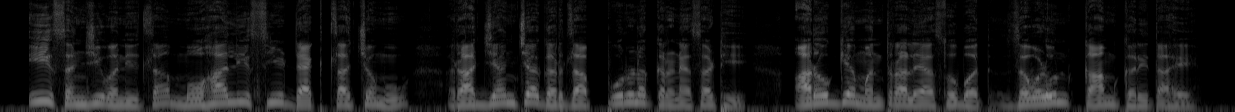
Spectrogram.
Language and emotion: Marathi, neutral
